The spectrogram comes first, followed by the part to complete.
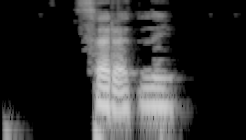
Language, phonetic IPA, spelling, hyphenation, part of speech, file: Hungarian, [ˈsɛrɛtni], szeretni, sze‧ret‧ni, verb, Hu-szeretni.ogg
- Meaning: infinitive of szeret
